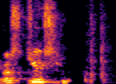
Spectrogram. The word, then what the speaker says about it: Rosicrucians: So the roster, what you call them, the Rosicrucians? Am I pronouncing it right? Yeah. Rosicrucians.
